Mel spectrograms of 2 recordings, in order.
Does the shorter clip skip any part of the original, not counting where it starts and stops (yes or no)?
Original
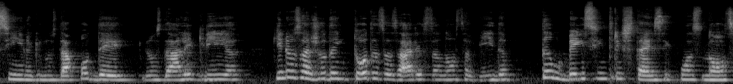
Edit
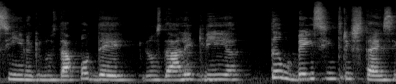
yes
